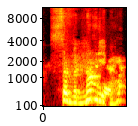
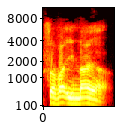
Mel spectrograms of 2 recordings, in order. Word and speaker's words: Savainaya: Demetrius Savanaya? How do you say your last name? Savanaya. Savainaya. Oh. Savainaya.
